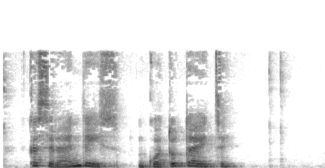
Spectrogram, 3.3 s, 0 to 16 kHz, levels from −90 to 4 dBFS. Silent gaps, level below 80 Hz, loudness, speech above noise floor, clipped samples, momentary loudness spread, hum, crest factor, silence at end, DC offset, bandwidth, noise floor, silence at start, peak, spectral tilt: none; -64 dBFS; -22 LUFS; 38 dB; under 0.1%; 13 LU; none; 18 dB; 0.9 s; under 0.1%; 11.5 kHz; -60 dBFS; 0.3 s; -6 dBFS; -4.5 dB/octave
